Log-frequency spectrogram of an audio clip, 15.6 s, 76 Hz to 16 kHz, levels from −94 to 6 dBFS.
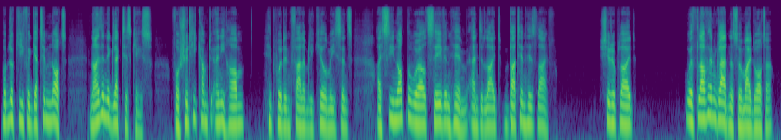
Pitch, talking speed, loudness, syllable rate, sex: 140 Hz, 175 wpm, -20 LUFS, 5.0 syllables/s, male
